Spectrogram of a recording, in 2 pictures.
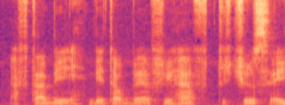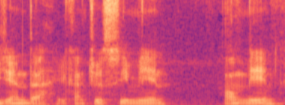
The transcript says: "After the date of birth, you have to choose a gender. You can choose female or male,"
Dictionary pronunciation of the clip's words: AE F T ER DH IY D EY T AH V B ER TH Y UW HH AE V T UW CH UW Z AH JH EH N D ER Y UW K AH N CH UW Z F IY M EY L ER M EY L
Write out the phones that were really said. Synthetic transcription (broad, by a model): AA F T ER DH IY D EY T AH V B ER F Y UW HH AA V T UW CH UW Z AH JH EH N D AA Y UW K AH N CH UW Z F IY M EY N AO M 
